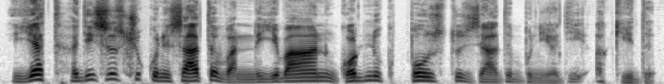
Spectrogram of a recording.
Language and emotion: Kashmiri, neutral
